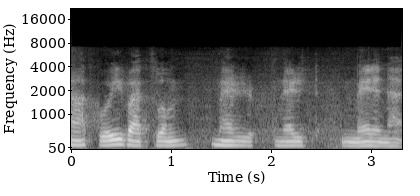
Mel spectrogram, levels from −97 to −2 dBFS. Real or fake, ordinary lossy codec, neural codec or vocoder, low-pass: fake; none; codec, 16 kHz in and 24 kHz out, 0.6 kbps, FocalCodec, streaming, 2048 codes; 7.2 kHz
